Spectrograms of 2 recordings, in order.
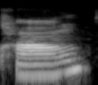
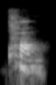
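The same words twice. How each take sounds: First: The pitch rises from middle to high. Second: The pitch falls sharply from high to low. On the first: It means sugar. "For sugar" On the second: It means boiling hot. "For hot"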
